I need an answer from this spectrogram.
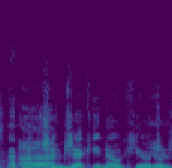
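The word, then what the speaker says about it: Shingeki no Kyojin: No, it's Shinjeki no Kyojin.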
